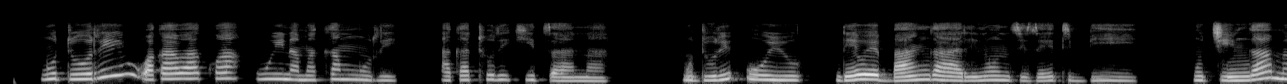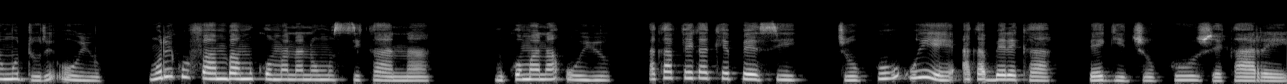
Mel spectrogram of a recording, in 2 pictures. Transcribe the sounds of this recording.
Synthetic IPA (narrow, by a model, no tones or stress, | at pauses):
mudʱuriwʔakaʋakwauinamakamuri | akatʰurikʰid͡zaːna | mudʱuriuju | nde̞we̞bʱaŋɡarino̞nzizetbʱi | mud͡ʒiŋɡamwe̞mudʱuɾḭʔuju | muɾikufambamuko̞manano̞musikaːna | muko̞manaʔuju | akap͡fe̞kakʰe̞pe̞si | d͡ʒukuʔːje̞ʔa̰kaɓe̞ɾe̞kʰa | b̥ʱe̞ɡʱid͡ʒukuʐe̞kaːre̞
